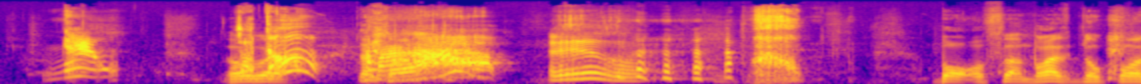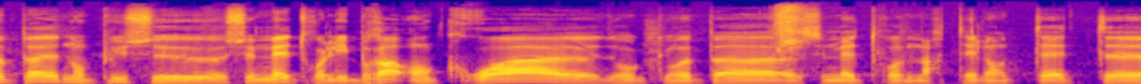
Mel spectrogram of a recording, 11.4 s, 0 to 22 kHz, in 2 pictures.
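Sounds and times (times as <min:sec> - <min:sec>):
person imitating a cat meowing: 0:00.2 - 0:00.6, 0:01.2 - 0:02.6
speech: 0:00.2 - 0:04.0, 0:04.7 - 0:11.3.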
